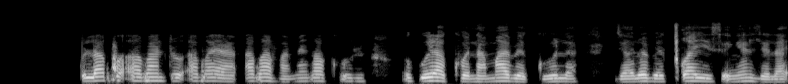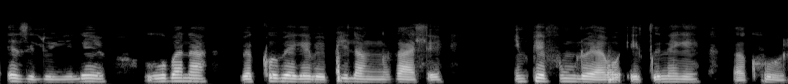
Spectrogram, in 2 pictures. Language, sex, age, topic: North Ndebele, male, 18-24, health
